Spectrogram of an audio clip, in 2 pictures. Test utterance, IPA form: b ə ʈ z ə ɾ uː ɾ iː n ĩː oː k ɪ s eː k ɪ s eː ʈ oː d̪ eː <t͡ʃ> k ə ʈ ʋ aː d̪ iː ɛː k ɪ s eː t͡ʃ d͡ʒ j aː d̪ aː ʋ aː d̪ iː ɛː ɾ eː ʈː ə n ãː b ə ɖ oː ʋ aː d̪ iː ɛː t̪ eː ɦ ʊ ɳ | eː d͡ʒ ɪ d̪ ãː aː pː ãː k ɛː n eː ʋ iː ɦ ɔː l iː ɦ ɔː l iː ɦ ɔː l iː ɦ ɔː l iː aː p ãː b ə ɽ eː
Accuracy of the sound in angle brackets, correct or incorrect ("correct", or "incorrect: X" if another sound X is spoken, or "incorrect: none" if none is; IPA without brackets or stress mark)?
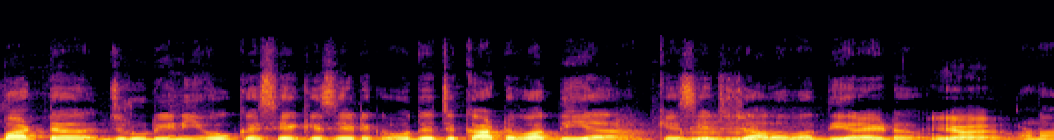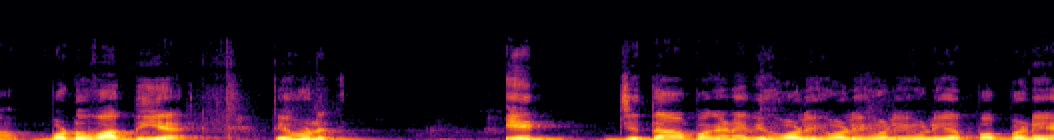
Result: correct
